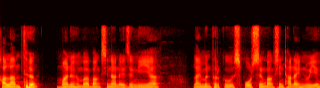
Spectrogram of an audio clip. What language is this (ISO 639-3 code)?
brx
